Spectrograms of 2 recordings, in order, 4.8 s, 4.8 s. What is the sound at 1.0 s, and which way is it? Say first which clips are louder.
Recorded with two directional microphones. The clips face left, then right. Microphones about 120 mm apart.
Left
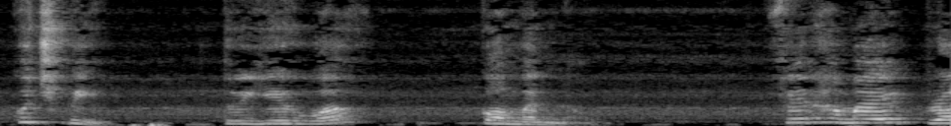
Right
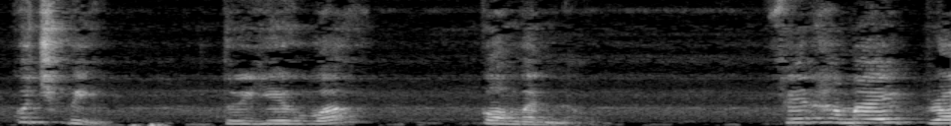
A woman's voice: right 1 dB; 25° left (ahead or behind).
